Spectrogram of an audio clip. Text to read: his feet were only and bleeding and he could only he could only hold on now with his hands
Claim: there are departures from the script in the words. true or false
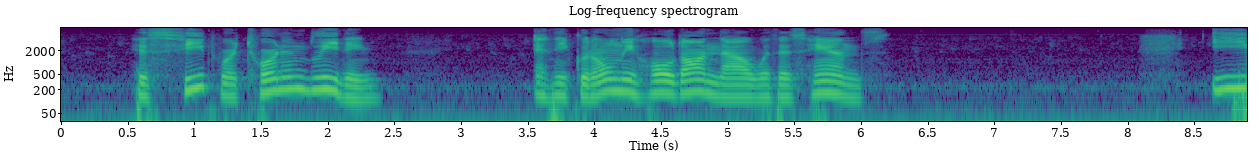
true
